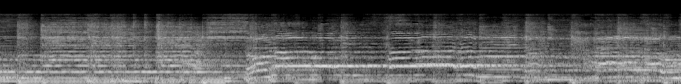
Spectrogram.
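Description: Woman singing a Korean song through a handheld microphone over amplified backing music; about two and a half seconds in her voice swoops up into a long held note.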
